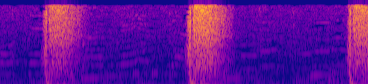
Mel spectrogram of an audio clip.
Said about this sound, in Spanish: Dale los latigazos a Cris.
